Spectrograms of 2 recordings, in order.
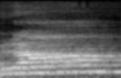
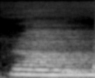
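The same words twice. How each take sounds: First: राम called out a little louder, the vowel stretched; a mild demo call, राम with a lengthened आ; calling from afar. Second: Said in the usual way. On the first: Shown as a demonstration. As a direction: call राम to someone far off. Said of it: "दूर से पुकारने में ना थोड़ा स्वर बढ़ाऊंगी". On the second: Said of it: "तो मैं कैसे बोलूँगी?".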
